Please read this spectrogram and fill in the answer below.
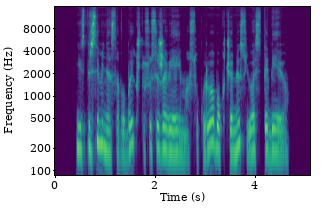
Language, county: Lithuanian, Vilnius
